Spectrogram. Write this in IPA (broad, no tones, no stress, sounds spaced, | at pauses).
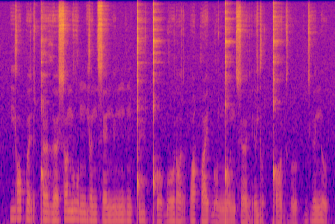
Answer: j ɔ p œ r ǃ œ ð œ s ɔ n v o ŋ j ə n s ɛ n y n ŋ e ŋ ǃ y ǃʼ o ɓ o ɾ ɔ r p ɔ qʷ e ɓ o ŋ͡ǃ o n s œ r ʏ j ʊ ǃʼ ɔ dʱ ʊ | dʱ ʏ n ʊ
